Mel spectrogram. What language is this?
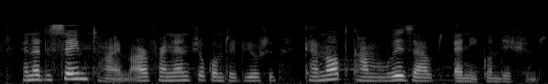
English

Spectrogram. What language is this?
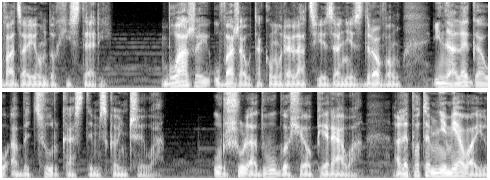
Polish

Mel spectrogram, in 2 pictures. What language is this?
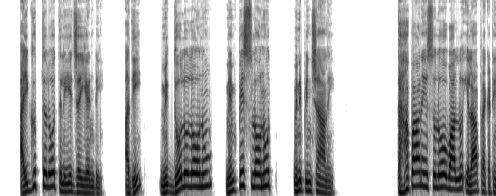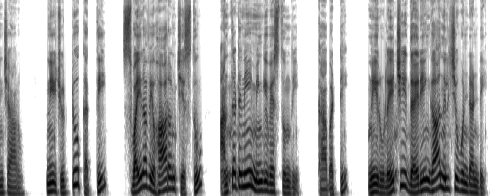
Telugu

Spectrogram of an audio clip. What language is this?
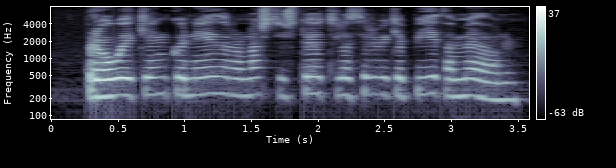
Icelandic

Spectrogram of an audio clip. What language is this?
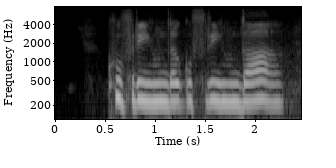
Punjabi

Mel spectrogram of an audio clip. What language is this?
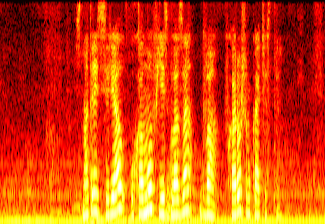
Russian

